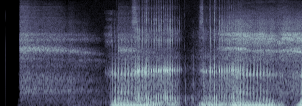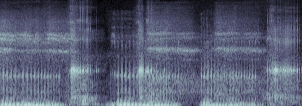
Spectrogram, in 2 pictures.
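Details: Loud, rasping, rhythmic snoring that rises and falls with each breath over a steady tonal hum, accompanying a scene of cats sleeping and snoring.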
